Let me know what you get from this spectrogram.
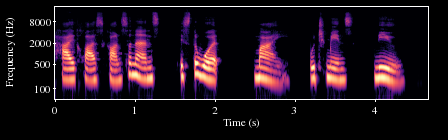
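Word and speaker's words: ใหม่: Be careful when reading this word. Notice that there is an initial consonant cluster formed by a silent letter ห อ ห ี บ followed by ม อ ม ้ า This means the word will start with the initial sound m of ม อ ม ้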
